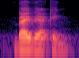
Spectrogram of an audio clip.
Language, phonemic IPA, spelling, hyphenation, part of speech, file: Dutch, /ˈbɛi̯.ʋɛr.kɪŋ/, bijwerking, bij‧wer‧king, noun, Nl-bijwerking.ogg
- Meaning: 1. side effect, adverse effect 2. update, the act of keeping something up to date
